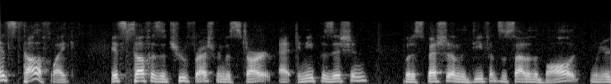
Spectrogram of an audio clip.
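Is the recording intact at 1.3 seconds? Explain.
No. From 1.26 to 1.34 s the sound gives way to comfort noise for 80 ms, likely sound dropped by the voice detector treating the sound as background.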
